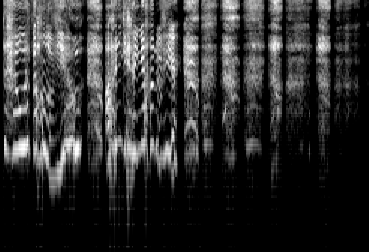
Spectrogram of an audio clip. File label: Panic; zps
